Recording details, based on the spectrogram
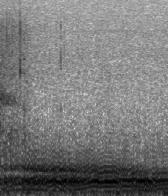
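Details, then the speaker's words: Stomach growling in an adult who says they have been losing weight and not eating: irregular gurgling sounds from the belly. "Do you hear that guys? That's my stomach."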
